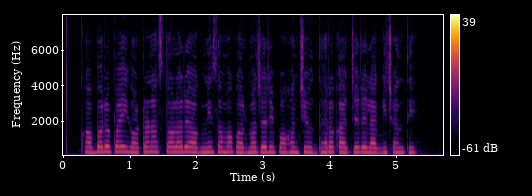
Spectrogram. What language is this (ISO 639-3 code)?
ori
